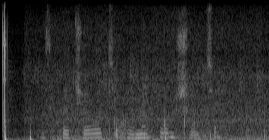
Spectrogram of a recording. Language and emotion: Russian, neutral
